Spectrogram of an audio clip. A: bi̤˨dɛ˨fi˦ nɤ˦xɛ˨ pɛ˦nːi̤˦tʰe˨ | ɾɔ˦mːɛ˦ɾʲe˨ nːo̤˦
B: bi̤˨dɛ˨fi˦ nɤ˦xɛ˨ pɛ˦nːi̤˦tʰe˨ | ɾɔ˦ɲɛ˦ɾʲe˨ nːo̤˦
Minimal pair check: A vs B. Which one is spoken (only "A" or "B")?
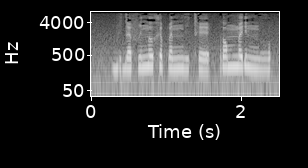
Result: A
